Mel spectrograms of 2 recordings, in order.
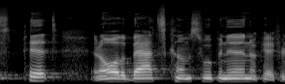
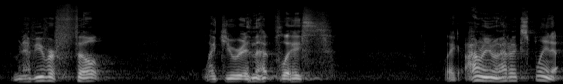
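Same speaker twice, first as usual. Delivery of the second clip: ordinary talk, nothing marked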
